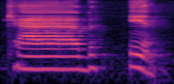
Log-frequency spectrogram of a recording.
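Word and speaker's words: cabin: with me cab in we heard the break right here this would be syllable one syllable two we're looking at the first vowel because the consonant stayed with the vowel in the first syllable it does not say its name it says ah let's do one more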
